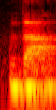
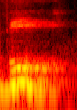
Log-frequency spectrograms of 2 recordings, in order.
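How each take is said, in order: First: The vowel is a short, reduced schwa. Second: The vowel is a full, long E sound.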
